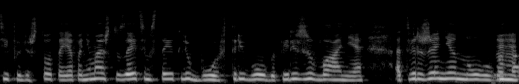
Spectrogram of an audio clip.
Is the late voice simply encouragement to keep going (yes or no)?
yes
